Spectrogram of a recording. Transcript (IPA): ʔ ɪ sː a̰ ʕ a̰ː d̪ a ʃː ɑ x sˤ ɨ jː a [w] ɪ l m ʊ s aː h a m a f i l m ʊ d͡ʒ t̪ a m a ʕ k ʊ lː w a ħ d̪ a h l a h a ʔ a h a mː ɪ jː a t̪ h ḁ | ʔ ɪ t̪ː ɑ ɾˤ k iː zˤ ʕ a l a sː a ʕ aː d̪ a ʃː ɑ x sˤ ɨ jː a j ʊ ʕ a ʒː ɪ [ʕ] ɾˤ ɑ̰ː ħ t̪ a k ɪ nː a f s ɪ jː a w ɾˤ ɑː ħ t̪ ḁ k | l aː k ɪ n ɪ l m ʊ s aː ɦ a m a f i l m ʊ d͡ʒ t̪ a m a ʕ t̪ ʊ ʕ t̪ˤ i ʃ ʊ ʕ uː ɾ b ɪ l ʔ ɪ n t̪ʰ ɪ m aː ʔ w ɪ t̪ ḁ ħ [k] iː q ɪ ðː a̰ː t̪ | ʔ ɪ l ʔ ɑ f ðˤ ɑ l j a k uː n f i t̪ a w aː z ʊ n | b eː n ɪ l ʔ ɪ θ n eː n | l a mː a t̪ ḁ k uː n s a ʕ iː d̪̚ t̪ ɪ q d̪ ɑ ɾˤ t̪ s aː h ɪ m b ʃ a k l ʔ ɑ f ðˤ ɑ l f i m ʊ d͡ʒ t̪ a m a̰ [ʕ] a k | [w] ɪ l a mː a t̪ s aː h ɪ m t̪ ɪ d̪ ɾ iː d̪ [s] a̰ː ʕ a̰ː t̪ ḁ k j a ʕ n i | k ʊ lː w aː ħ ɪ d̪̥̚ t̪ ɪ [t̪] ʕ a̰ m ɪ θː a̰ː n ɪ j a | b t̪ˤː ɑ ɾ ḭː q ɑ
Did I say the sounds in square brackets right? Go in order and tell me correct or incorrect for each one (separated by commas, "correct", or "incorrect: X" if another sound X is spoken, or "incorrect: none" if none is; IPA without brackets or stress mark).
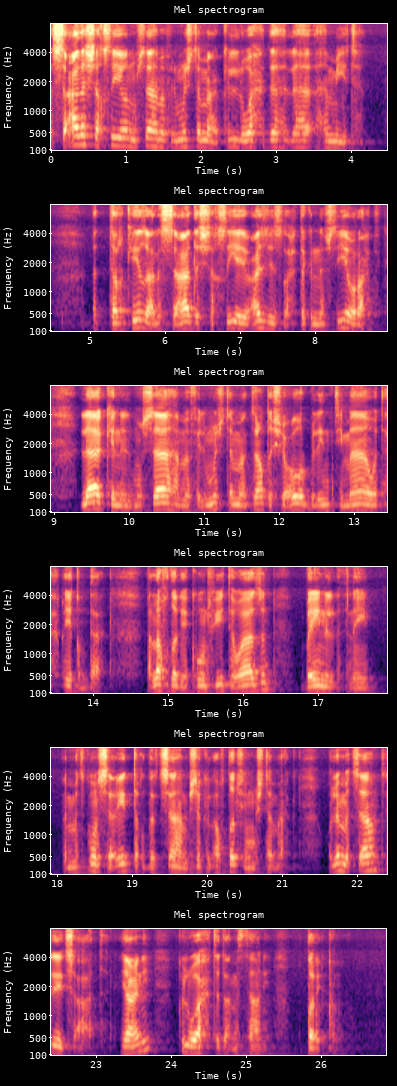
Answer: correct, incorrect: z, incorrect: q, correct, correct, correct, incorrect: d̪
